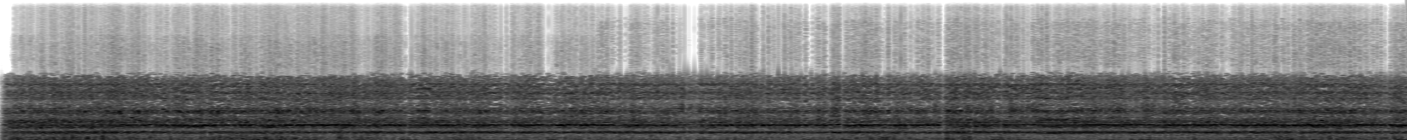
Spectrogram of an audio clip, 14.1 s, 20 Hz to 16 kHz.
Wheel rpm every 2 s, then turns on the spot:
190, 230, 230, 230, 230, 230, 230.
none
